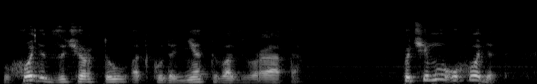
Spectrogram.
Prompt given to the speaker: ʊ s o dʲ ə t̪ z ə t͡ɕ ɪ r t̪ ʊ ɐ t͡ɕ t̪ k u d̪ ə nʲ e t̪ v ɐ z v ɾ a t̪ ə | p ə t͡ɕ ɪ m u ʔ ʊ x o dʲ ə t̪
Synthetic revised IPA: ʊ x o dʲ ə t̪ z ə t͡ɕ ɪ r t̪ u ɐ t̪ k u d̪ ə nʲ e t̪ v ɐ z v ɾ a t̪ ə | p ə t͡ɕ ɪ m u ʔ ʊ x o dʲ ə t̪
